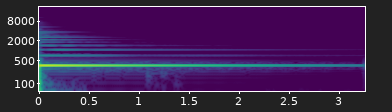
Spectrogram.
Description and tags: TUNE electric bass
bass, note, pcm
